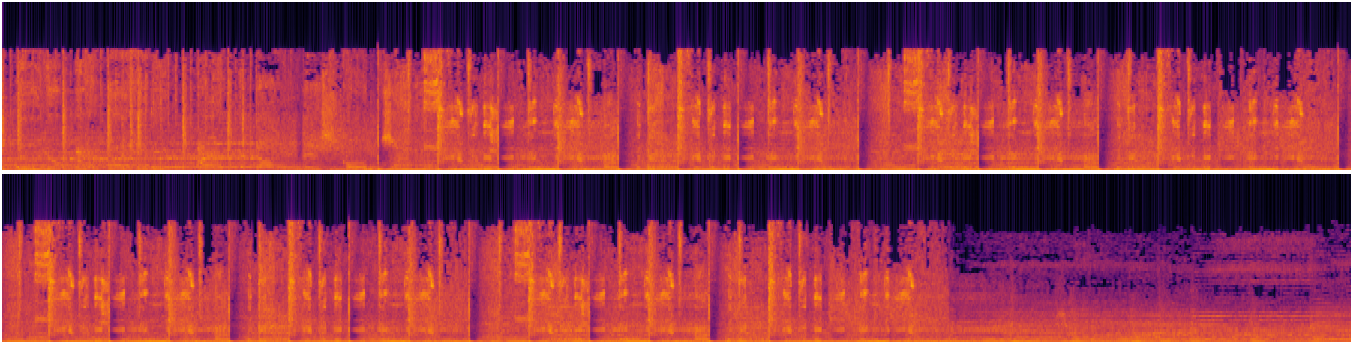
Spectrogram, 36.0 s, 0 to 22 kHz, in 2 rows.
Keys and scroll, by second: 14.3 shift+F2, 15.0 Escape.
